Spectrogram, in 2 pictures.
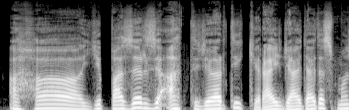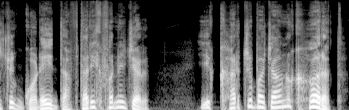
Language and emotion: Kashmiri, surprised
